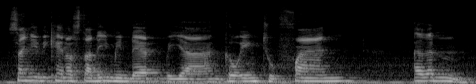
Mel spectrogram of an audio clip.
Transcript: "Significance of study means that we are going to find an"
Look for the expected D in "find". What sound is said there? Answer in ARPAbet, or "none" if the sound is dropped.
none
